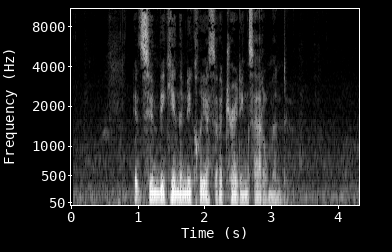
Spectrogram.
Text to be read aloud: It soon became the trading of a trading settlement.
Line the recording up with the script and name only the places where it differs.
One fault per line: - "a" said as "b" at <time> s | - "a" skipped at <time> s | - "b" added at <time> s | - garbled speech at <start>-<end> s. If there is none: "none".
- "trading" said as "nucleus" at 1.7 s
